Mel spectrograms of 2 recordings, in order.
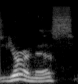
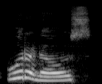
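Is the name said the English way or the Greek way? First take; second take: English; Greek. First: The name is said with the English pronunciation. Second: The name is said with the Greek pronunciation. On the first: "it sounds ridiculous when you say Uranus" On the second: "I just use the Greek pronunciation"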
